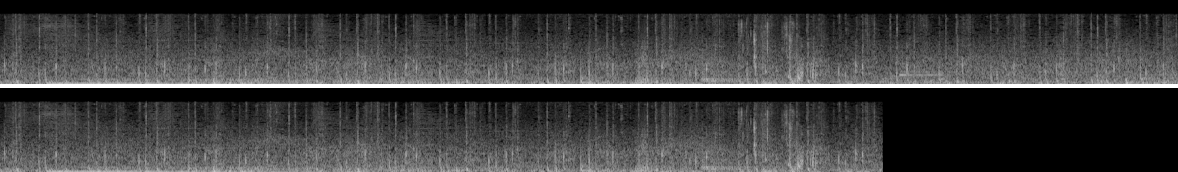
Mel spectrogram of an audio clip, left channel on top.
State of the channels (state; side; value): drops out; right; at 8.8 s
